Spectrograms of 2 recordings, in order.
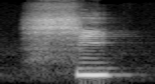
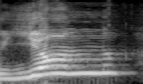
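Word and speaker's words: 四: Mais c'est vrai que 4 peut se prononcer shi ou yon, 7 peut se prononcer nana ou bien shiti, et le 9 peut se prononcer kyu ou bien ke.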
